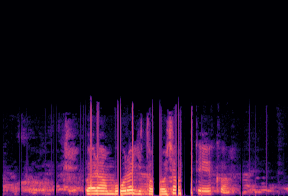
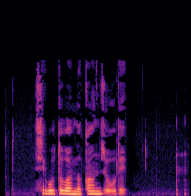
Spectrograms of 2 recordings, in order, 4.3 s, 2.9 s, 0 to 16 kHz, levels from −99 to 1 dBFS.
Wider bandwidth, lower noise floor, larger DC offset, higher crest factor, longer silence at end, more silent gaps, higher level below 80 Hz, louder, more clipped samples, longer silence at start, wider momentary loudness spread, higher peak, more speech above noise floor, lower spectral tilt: second, 7.6 kHz vs 10.5 kHz; second, -36 dBFS vs -59 dBFS; neither; about the same, 16 dB vs 18 dB; second, 0.35 s vs 1 s; neither; first, -50 dBFS vs -76 dBFS; first, -16 LUFS vs -21 LUFS; neither; second, 0.2 s vs 0.55 s; first, 21 LU vs 16 LU; about the same, -2 dBFS vs -4 dBFS; second, 20 dB vs 39 dB; about the same, -7 dB/octave vs -6.5 dB/octave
